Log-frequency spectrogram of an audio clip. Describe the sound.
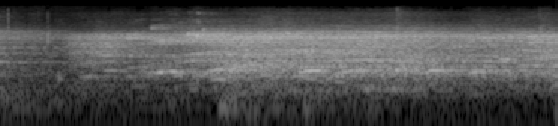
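Basketball dribbled during a boys' high school game, a few soft bounces half-buried under a steady wash of crowd noise and voices.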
